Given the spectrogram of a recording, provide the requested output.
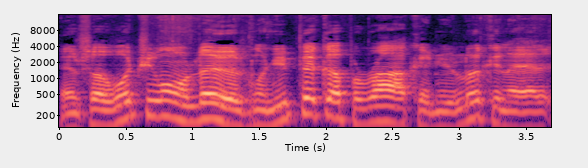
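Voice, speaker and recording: With a Southern US accent, a man talks at a moderate pace in lively intonation. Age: 70s. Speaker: flintknapping craftsman. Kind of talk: tutorial. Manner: casual, folksy.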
